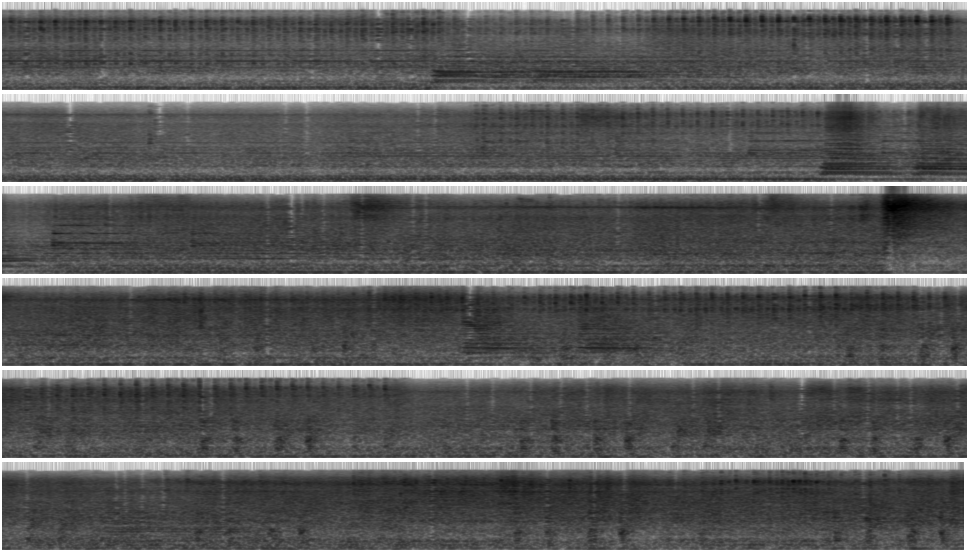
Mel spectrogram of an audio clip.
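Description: Freight train passing close: diesel locomotives rumbling by, with a train air horn sounding about two seconds in, again around nine seconds, and briefly once more near seventeen seconds. A single sharp bang comes about midway. After the locomotives, loaded crude-oil tank cars roll past with their wheels clattering on the rails.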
